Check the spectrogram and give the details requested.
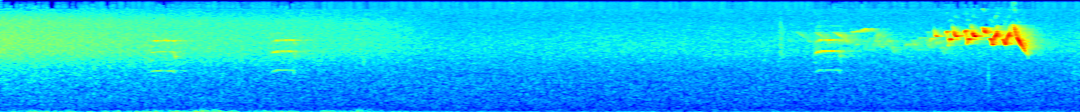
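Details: Late May on the Huron Fringe, Lake Huron's eastern shore, Ontario, in a wet swamp of low cedar and black spruce: a Chestnut-sided Warbler gives an abbreviated, fast 'please-please-pleased-to-meetcha' of high sweet notes over steady outdoor hiss; it may be migrating or on territory.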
